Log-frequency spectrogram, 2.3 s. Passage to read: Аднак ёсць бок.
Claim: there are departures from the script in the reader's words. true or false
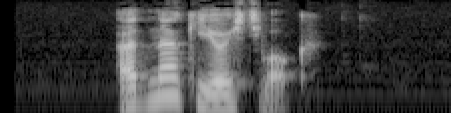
false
